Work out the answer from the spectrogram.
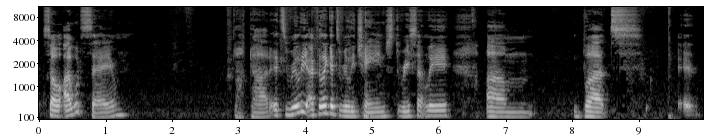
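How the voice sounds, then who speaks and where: A man's voice: medium pitch, slow pace, long pauses, a little mellow. A man from Puerto Rico whose first language is Spanish, chatting as a podcast guest in a shy, hesitant way with many ums and small laughs. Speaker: guest, YouTube reactor. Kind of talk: casual chat interview.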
